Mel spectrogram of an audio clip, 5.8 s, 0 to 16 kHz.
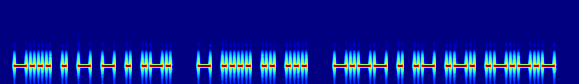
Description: Morse code, heard as a keyed tone, about 30 wpm, 700 Hz. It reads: BETTER THIS YEAR.
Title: Sentences from Top 1500 Words 30wpm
